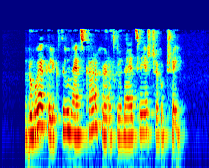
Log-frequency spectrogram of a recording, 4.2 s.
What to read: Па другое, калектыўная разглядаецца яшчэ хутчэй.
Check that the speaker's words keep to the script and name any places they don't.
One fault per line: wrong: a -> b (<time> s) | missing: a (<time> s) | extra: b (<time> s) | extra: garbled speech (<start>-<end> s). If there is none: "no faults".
extra: скарга (1.7 s)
